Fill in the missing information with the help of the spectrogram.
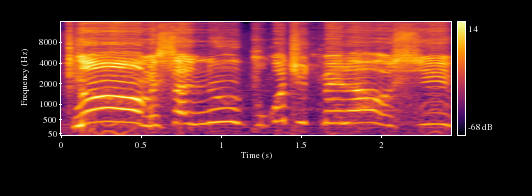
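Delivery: yelling at a noob in anger; angry shout. Real, not acted. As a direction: shout him down, furious. Insulting a player in game.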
